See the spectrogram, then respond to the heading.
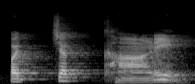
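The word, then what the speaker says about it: पच्चक्खाणे: आदा पच्चखाणे आधा च पूरा च आधा क ख पच्चखाणे।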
